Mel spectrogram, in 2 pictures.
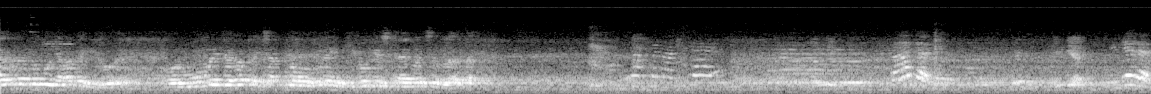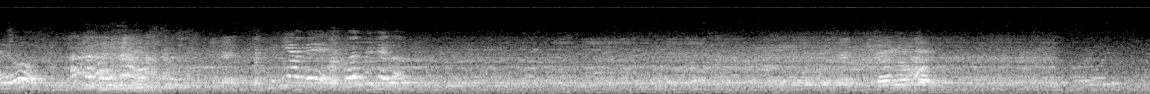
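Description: A man speaks, heard through a loudspeaker in a room.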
